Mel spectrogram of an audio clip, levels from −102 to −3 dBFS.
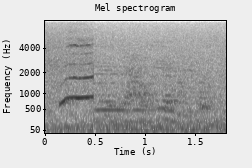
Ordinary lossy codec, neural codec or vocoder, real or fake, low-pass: none; none; real; none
